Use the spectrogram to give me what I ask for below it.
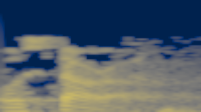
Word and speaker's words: Ostara: or ostara, O S T A R A.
